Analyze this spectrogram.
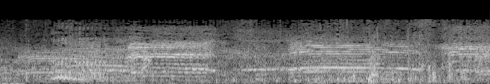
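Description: Many sheep bleat over one another as a reduced flock, thinned by a harsh winter, is driven out to summer mountain pasture, a loud, continuous chorus of overlapping wavering calls.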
